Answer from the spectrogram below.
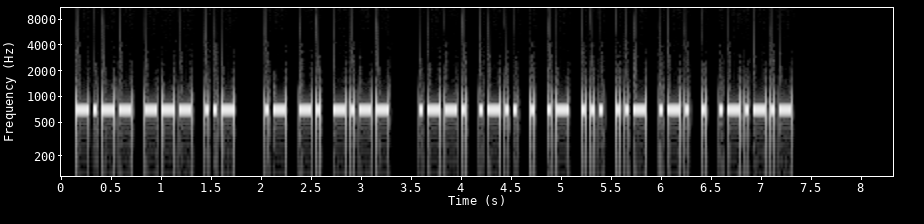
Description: Morse code, heard as a keyed tone, about 28 wpm, 700 Hz. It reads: YOU ANY PLEASURE.
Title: Sentences from Top 1600 Words 28wpm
